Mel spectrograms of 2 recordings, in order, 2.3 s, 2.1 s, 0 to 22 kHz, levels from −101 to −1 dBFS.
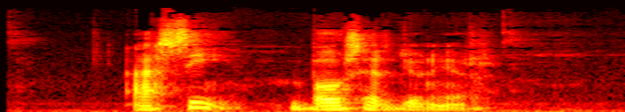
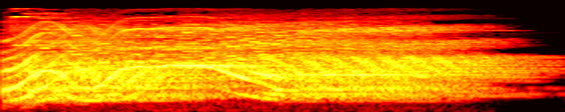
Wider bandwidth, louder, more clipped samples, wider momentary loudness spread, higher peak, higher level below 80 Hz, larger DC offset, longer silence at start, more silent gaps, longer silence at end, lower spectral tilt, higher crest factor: about the same, 15.5 kHz vs 16 kHz; second, -24 LUFS vs -12 LUFS; neither; first, 11 LU vs 7 LU; second, -4 dBFS vs 0 dBFS; first, -52 dBFS vs -80 dBFS; neither; first, 0.45 s vs 0 s; neither; first, 0.5 s vs 0.1 s; first, -4 dB/octave vs 4.5 dB/octave; first, 22 dB vs 14 dB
